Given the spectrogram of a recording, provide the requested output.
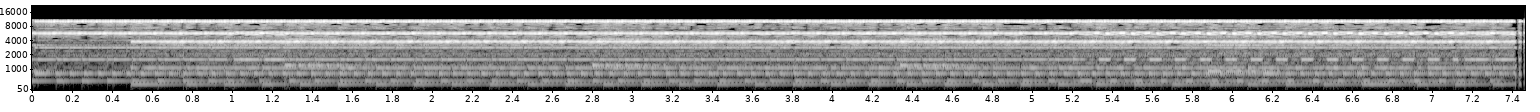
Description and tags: part of pattern I created in soundtracker (ft2 clone)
